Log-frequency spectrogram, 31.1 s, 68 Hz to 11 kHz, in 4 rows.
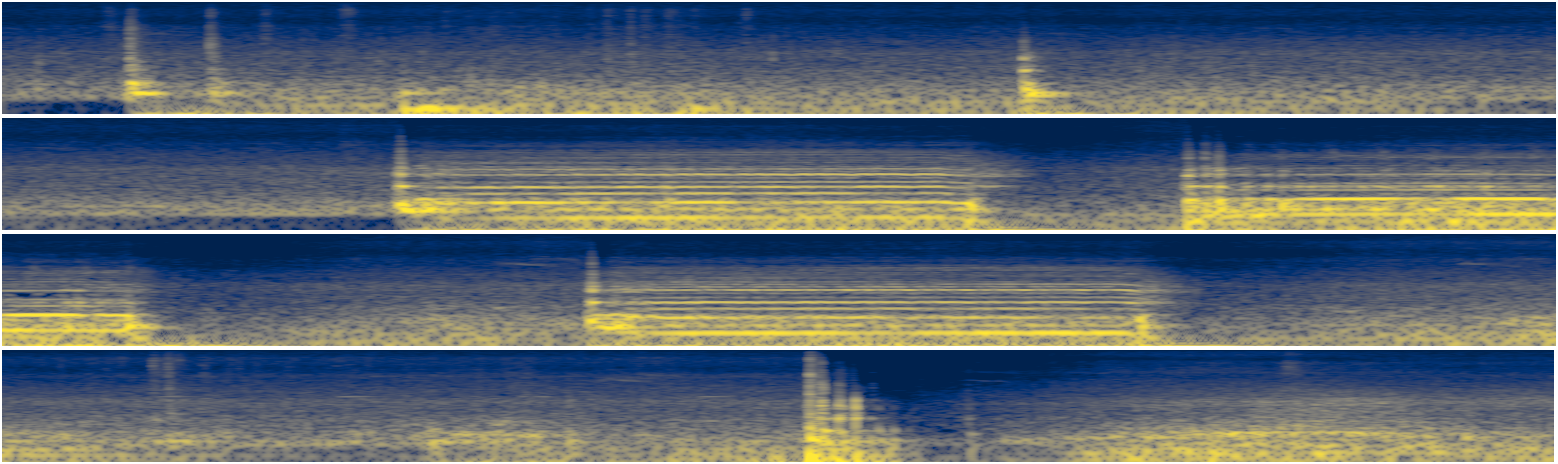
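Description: Electric power-fold motors of aftermarket towing mirrors on a Ford F-150 whining as the mirrors fold and unfold, in three runs of about three seconds each, after a low rumble in the first few seconds.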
